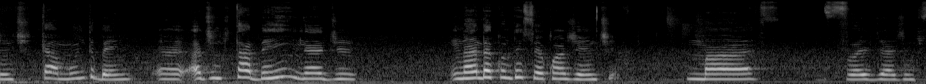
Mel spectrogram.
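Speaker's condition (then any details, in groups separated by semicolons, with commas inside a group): Cerebral palsy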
